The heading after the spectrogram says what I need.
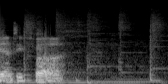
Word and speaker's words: Antifa: It wasn't the Antifa. You blame everything on that. It was just robots. It should be pronounced anti-fa, though, shouldn't it? Instead of fa, because I would say fascists.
